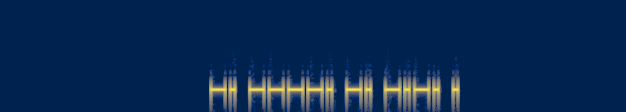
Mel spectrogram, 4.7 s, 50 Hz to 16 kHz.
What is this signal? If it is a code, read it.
Morse code, heard as a keyed tone, about 30 wpm, 700 Hz. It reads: N9NCE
